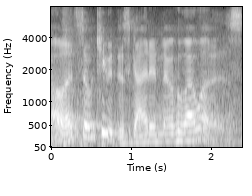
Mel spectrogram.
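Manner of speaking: put-on high, loud, cutesy cooing girly voice.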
